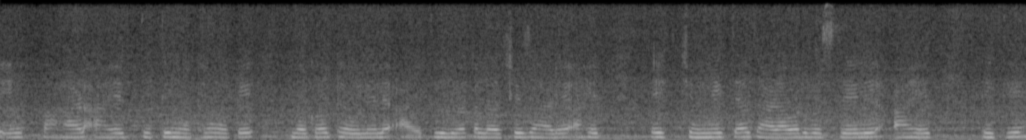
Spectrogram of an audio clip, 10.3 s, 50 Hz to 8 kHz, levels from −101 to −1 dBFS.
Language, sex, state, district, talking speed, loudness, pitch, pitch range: Marathi, female, Maharashtra, Chandrapur, 115 wpm, -40 LUFS, 235 Hz, 230-240 Hz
